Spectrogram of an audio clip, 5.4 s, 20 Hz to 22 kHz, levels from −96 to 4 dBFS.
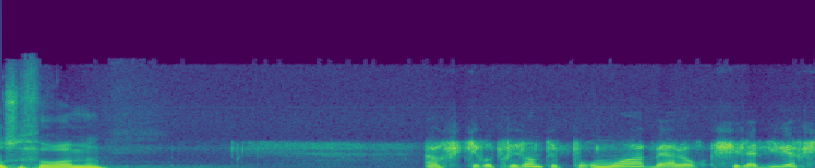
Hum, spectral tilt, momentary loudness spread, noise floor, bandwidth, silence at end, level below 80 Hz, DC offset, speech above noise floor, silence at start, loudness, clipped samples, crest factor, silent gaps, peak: none; -5.5 dB/octave; 15 LU; -47 dBFS; 14 kHz; 0 s; -46 dBFS; under 0.1%; 33 dB; 0 s; -14 LUFS; under 0.1%; 14 dB; none; -2 dBFS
